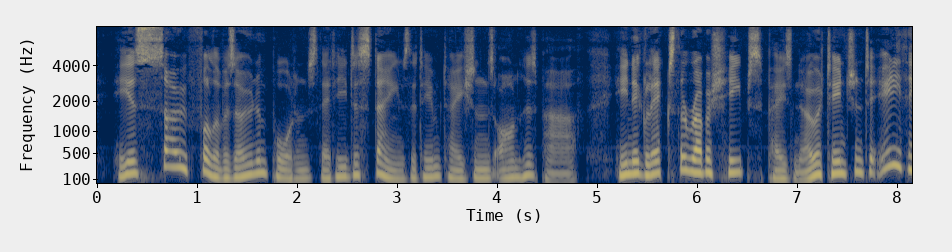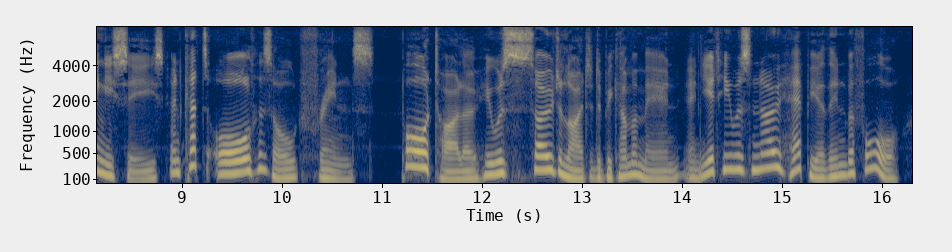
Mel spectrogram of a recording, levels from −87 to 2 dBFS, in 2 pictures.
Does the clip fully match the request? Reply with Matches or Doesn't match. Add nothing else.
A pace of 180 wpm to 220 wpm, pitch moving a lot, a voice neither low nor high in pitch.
Matches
